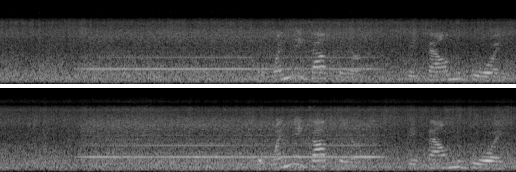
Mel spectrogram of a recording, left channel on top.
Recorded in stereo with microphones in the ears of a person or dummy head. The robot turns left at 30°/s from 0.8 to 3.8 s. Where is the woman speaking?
125° right, 0.5 m; by 5.1 s 160° right, 0.5 m.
